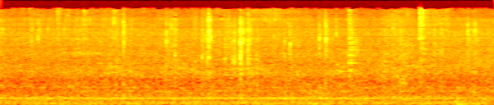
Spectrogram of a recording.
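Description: Street-stall ambience: a steady low hum and rumble, with a few faint light clicks scattered through it.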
